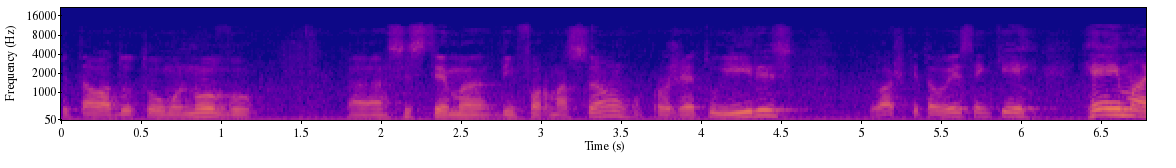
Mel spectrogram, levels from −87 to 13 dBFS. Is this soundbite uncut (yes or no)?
no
